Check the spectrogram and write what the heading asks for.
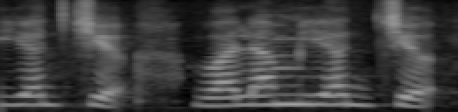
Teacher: جیم پر جزم ہے تو یہ حرف قلقلہ میں سے ہے اور تو جیم کو قلقلہ کریں گے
